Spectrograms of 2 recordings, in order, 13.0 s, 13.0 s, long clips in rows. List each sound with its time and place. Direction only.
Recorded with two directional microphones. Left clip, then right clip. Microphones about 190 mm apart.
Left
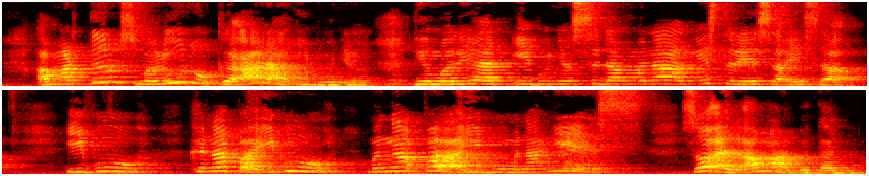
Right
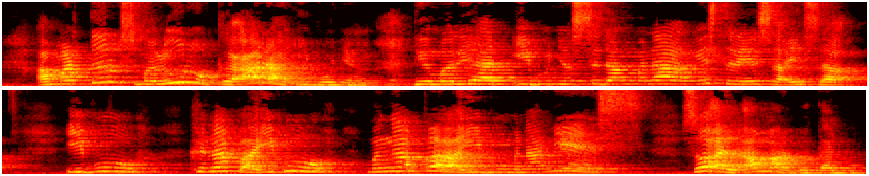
0.2 s a woman's voice: 10° right (ahead or behind)
7.9 s a woman's voice: 10° right (ahead or behind)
